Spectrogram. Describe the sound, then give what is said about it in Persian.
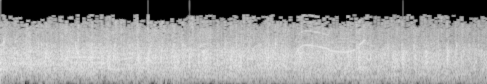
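Steady audience applause for a music band at a restaurant evening event. Dense, even clapping fills the whole stretch without a break and with no talk over it. “ممنونم از بچه های گروه موسیقی هر چقدر باهاشون حال کردید دست بزنیم به افتخارشون”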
